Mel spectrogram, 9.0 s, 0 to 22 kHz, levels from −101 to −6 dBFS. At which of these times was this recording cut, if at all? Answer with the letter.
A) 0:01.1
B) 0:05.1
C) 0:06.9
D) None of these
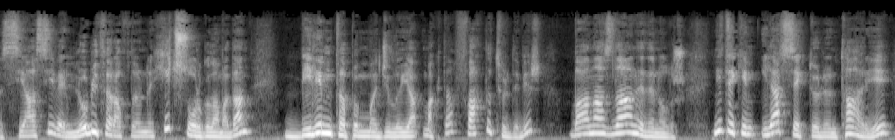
D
